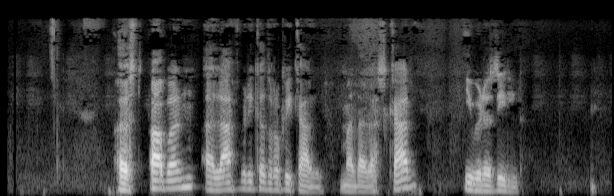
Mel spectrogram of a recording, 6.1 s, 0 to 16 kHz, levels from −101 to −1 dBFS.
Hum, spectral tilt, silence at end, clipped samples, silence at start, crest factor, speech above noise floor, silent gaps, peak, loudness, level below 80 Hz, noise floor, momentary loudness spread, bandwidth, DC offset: none; -5.5 dB/octave; 0.95 s; under 0.1%; 0.5 s; 22 dB; 40 dB; none; -2 dBFS; -24 LUFS; -60 dBFS; -64 dBFS; 23 LU; 11.5 kHz; under 0.1%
